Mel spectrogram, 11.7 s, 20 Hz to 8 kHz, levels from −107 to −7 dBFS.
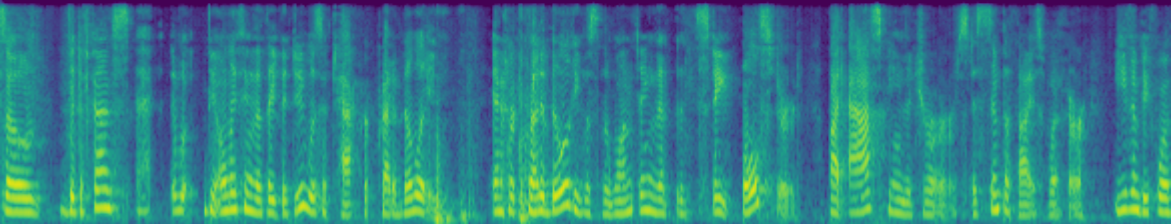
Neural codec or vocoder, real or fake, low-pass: codec, 16 kHz, 4 kbps, FreqCodec, smaller model; fake; 7.2 kHz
